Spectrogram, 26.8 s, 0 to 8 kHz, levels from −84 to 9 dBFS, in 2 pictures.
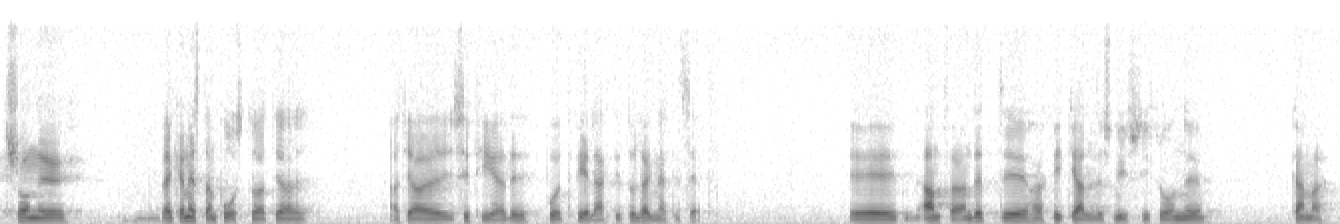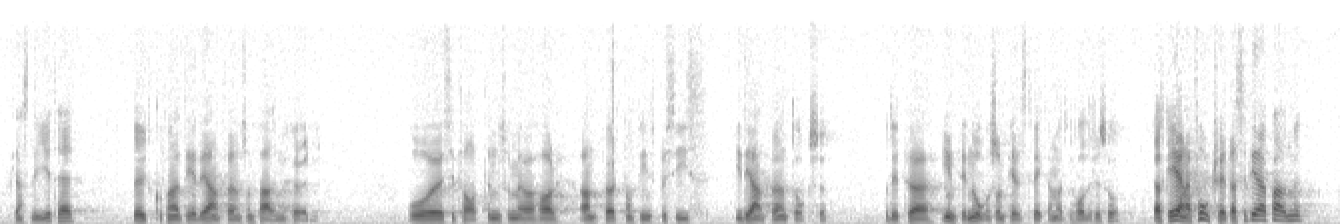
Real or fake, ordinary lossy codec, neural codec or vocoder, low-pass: real; none; none; 7.2 kHz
